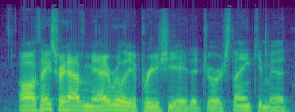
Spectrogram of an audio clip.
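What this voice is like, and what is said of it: Philadelphia Delco accent. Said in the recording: “picked up the accent quickly ... I feel like it is hitting a little bit of the Delco area. I'm definitely hearing some of the notes.”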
